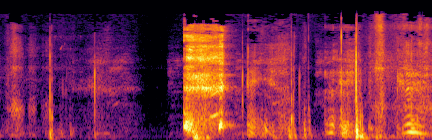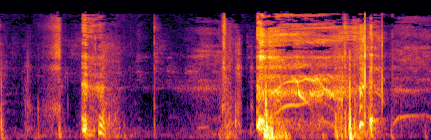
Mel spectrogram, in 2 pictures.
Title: Cough Bloopers!!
